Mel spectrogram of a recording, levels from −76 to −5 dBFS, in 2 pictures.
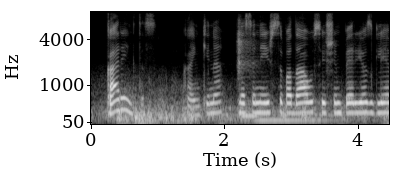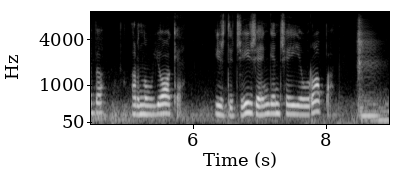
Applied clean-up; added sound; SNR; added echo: none; Thunder + Guitar; 9 dB; none.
